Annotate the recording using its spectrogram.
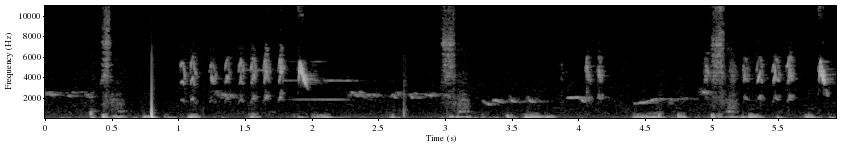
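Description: A songbird sings close by in quick, chirping phrases and whistles.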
